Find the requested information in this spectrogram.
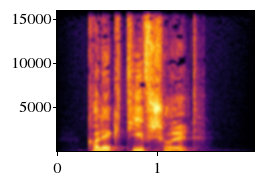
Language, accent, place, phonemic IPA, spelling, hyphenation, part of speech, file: German, Germany, Berlin, /kɔlɛkˈtiːfˌʃʊlt/, Kollektivschuld, Kol‧lek‧tiv‧schuld, noun, De-Kollektivschuld.ogg
- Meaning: collective guilt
